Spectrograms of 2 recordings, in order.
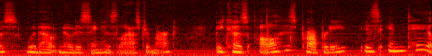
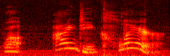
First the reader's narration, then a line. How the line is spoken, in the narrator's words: cried Huckleberry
